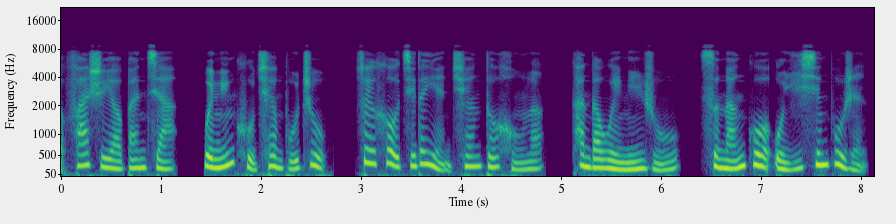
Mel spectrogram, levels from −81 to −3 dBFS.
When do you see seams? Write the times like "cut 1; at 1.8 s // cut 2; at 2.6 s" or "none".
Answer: cut 1; at 6.3 s

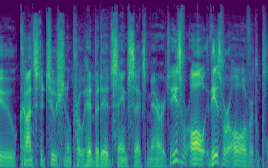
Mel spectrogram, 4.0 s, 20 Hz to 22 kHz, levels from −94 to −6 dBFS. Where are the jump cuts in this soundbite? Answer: cut 1; at 1.1 s

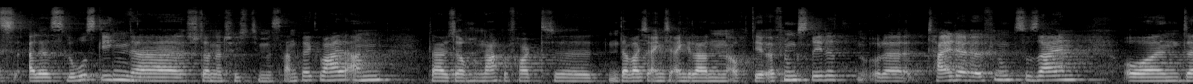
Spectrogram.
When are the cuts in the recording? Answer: none

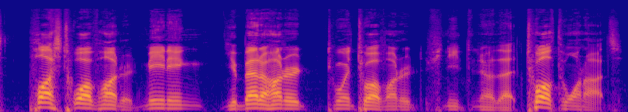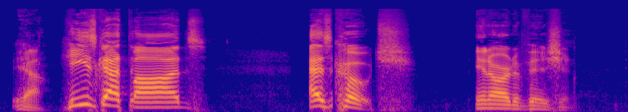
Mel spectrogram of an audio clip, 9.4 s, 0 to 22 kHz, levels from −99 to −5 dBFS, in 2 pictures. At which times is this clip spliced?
cut 1; at 1.6 s // cut 2; at 5.1 s // cut 3; at 5.7 s // cut 4; at 7.2 s

